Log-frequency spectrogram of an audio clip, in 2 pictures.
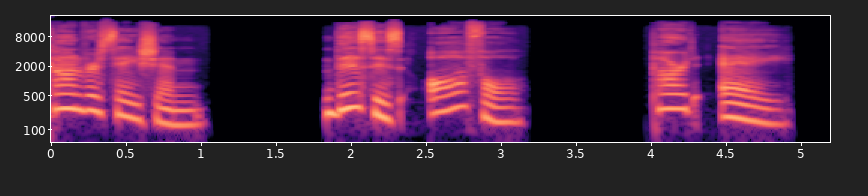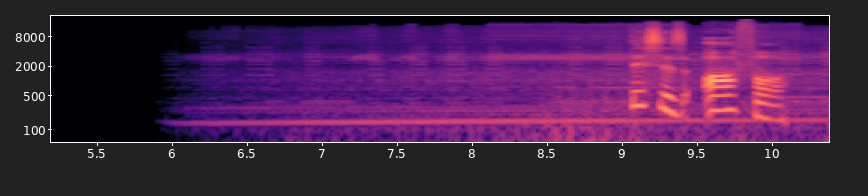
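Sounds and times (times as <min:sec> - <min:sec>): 
speech: 0:00.1 - 0:01.1, 0:01.8 - 0:03.2, 0:04.0 - 0:05.0, 0:09.0 - 0:10.2
heavy road traffic roar from passing cars: 0:05.9 - 0:10.3.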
